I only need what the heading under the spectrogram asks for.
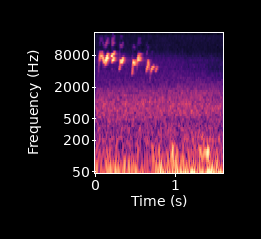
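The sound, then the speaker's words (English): A European robin sings from a tree in mild weather, a short burst of thin, high, trilling notes close by, fading out after a moment while a low outdoor rumble continues underneath. “It's extraordinary to be so close to a little robin. I can see his beak moving.”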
